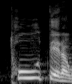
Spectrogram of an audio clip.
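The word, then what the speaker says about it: 唐手: 그다음에 이제 사구가와 강가 시대에 드디어 이 맨손 무술 그리고 이름을 이제 토우떼라고 쓰기 시작합니다. 토우떼는 당수라는 말을 오키나와식으로 읽는 발음이에요.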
